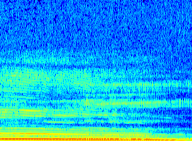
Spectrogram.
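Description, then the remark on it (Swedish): People howl like wolves in a single loud, sustained cry that slowly slides downward in pitch, a drawn-out voice imitation of a wolf's howl lasting about two seconds, howled to mark the end of the term. “Det ylar vi på.”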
